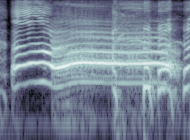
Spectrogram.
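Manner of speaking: long, very loud acted yell; manned-up yell. Rider manning up through cramps, long loud yell. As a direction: hold a big hammed-up yell of pain. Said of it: "I just man the fuck up".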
